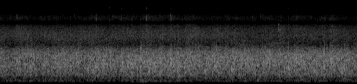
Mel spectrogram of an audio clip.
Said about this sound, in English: you go ahead and cheer for her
